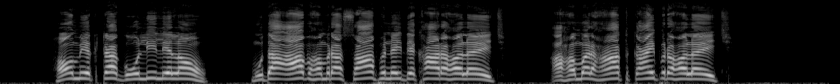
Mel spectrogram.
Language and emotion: Maithili, fearful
